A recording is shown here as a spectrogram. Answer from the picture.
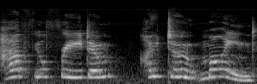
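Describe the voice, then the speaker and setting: There is noticeable background noise as a woman talks at a fairly slow pace. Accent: British. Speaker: vlogger. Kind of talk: vlog monologue.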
